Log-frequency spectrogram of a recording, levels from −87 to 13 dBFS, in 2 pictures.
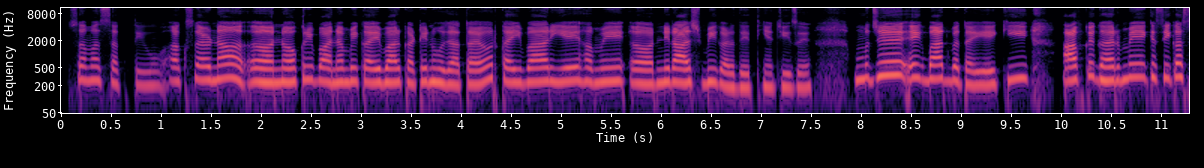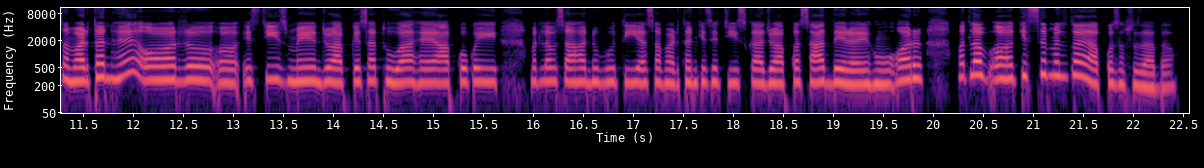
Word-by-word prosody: समझ 270 -1 -4
सकती 215 -3 -11
हूँ। 205 -1 -12
अक्सर 270 +2 -3
ना 280 +2 +1
अ, 240 0 +2
नौकरी 245 +3 0
पाना 245 -2 0
भी 250 +1 -1
कई 240 0 +2
बार 240 0 +1
कठिन 245 +2 -2
हो 240 - +1
जाता 215 0 -2
है, 215 +2 +1
और 285 +3 -3
कई 235 -2 -1
बार 245 +1 0
ये 250 +1 0
हमें 250 +1 -1
अ, 225 -2 -1
निराश 240 -1 +2
भी 245 +1 -1
कर 195 -4 -2
देती 185 +1 -7
हैं 185 - -5
चीज़ें। 185 -1 -6 0.5
मुझे 295 +3 +1 0.3
एक 285 -3 -2
बात 290 0 +4
बताइए 215 -4 -2
कि 290 +2 -2 0.4
आपके 275 +6 +3
घर 265 -1 +2
में 310 +3 -1
किसी 305 -1 -2
का 320 - +2
समर्थन 280 +1 +3
है 340 +8 +1
और 270 -1 +2
अ, 250 -4 +1
इस 255 - -6
चीज़ 275 -2 -1
में 255 0 +3
जो 250 +1 +1
आपके 240 +1 +1
साथ 255 +1 -4
हुआ 240 0 +2
है, 235 0 0
आपको 230 +1 -1
कोई 245 -1 -1 0.4
मतलब 255 +1 -2
सहानुभूति 245 -1 -1
या 230 - +1
समर्थन 230 0 -2
किसी 245 0 -3
चीज़ 230 0 -6
का 230 -1 +1
जो 230 +1 0
आपका 230 +2 -2
साथ 245 +1 +1
दे 240 +1 +3
रहे 220 0 +3
हों? 220 0 0
और 275 +3 +3 0.4
मतलब 335 -1 +4
अ, 285 0 +4
किससे 340 +2 +1
मिलता 340 0 0
है 325 -4 +5
आपको 225 -2 +1
सबसे 215 -1 -5
ज़्यादा? 185 0 -3
245 Hz, 195 wpm, -25 LUFS, 230-270 Hz, 0.5 s, है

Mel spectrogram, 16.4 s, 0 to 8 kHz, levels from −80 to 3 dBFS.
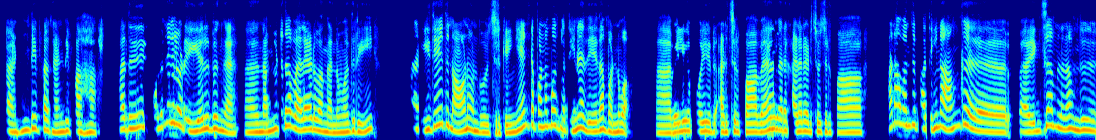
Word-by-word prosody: கண்டிப்பா, 220 +6 0
கண்டிப்பா. 185 +1 0 0.6
அது 250 +2 +1 0.3
குழந்தைகளோட 320 +4 -1 0.2
இயல்புங்க. 230 -2 +2 0.3
அ - - -3 0.2
நம்மட்ட 225 +7 0
தான் 310 -3 +1
விளையாடுவாங்க 220 -4 +2
அந்த 170 0 0
மாதிரி. 185 0 +1 1.0
இதே 295 +7 0
இது 330 -2 -2
நானும் 210 +5 +2
அனுபவிச்சிருக்கேன். 170 -2 -1
என்ட்ட 320 +3 -1
பண்ணும்போது 300 +1 -1
பார்த்தீங்கன்னா, 220 +5 +1
இதே 190 0 +1
தான் 225 -4 +1
பண்ணுவா. 180 0 +1 0.5
அ - - -4 0.2
வெளியே 205 +3 +2
போய் 195 0 +1 0.2
அடிச்சிருப்பா, 185 0 +1 0.2
வேற 205 +5 +3
வேற 220 - +1
கலர் 195 +1 +1
அடிச்சு 190 0 -1
வச்சிருப்பா. 175 -2 -3 0.7
ஆனா 380 - -3
வந்து 325 +1 -1
பார்த்தீங்கன்னா, 255 +3 +1
அங்க 315 +5 -4 1.1
எக்ஸாமலலாம் 255 +1 0
வந்து 225 +1 +2
210 Hz, 130 wpm, -23 LUFS, 185-255 Hz, 1.1 s, வேற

